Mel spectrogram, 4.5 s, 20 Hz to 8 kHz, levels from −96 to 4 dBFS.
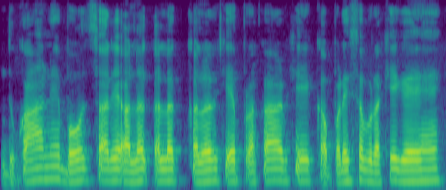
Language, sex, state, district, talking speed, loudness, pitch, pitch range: Hindi, male, West Bengal, Alipurduar, 200 wpm, -18 LUFS, 130 Hz, 125-135 Hz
